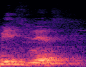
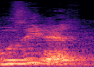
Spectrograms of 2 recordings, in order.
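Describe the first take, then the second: First: The word is said with two syllables. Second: The word is said with three syllables. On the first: The speaker calls it right. "এখানে আপনার এটা উচ্চারণ হয়ে গেছে বিজনেস" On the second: The speaker calls it wrong. "তাহলে একটু বিশ্রী হয়ে যায় না?"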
